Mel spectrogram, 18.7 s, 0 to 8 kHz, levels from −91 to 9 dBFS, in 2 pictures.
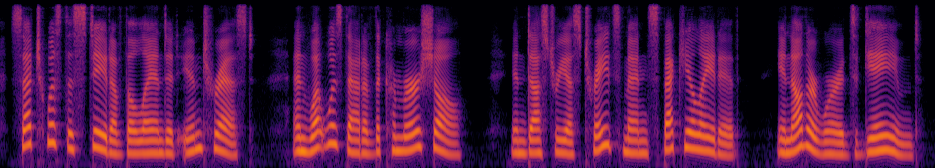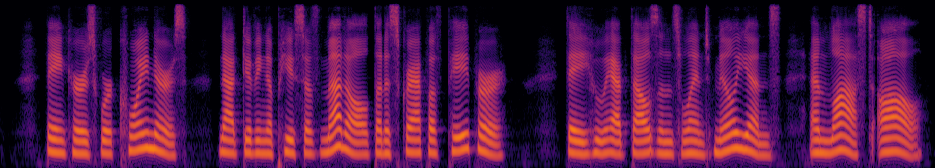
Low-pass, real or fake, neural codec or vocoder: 7.2 kHz; fake; codec, 16 kHz, 0.5 kbps, FunCodec, trained on LibriTTS, 25 frames a second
